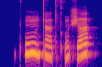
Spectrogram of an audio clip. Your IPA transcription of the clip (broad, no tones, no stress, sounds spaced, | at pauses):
pʰ ũː d t ɐ̃ː t kʼ ũ ʃ ɐ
